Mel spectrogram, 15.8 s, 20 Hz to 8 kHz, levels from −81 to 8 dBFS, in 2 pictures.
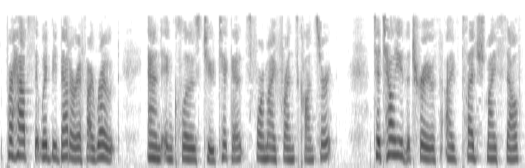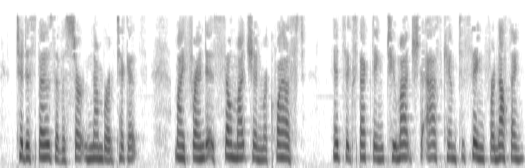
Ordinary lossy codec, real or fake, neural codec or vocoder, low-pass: MP3, 24 kbps; real; none; 7.2 kHz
